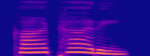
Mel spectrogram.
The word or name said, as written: ಕಠಾರಿ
